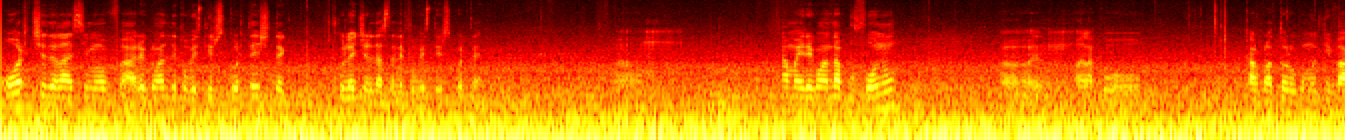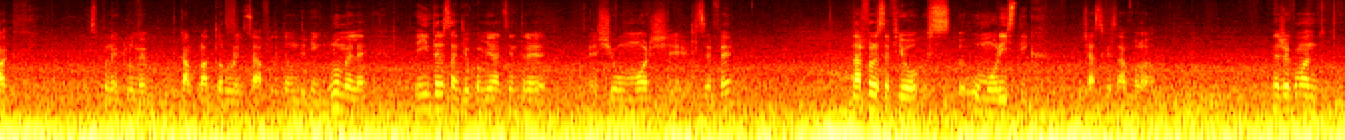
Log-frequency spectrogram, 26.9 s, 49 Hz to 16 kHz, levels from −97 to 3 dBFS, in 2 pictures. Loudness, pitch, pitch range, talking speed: -21 LUFS, 100 Hz, 90-105 Hz, 125 wpm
